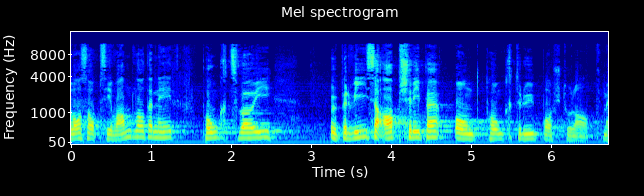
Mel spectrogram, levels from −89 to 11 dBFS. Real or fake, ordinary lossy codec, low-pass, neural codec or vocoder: real; MP3, 48 kbps; 14.4 kHz; none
